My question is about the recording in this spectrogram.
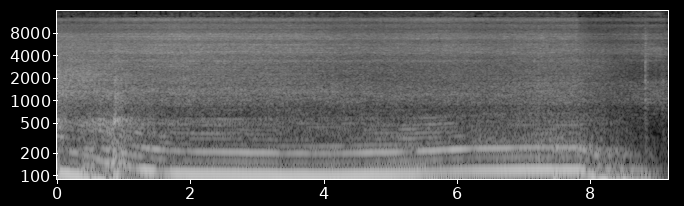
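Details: Miata (oil leaks fixed) restarted on a jump battery, awaiting tune: engine catches after a second and settles into a steady, even run with no popping or misfire, then fades out; running healthy.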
